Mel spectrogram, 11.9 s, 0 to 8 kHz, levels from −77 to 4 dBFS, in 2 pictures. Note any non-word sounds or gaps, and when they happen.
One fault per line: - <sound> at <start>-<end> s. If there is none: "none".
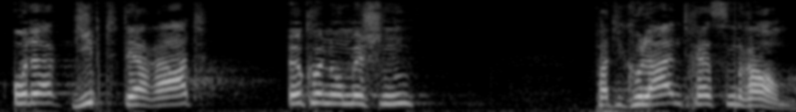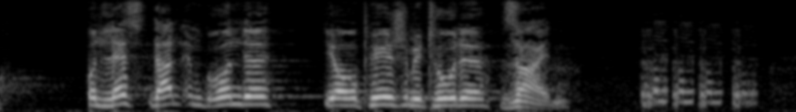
- laugh at 10.8-11.7 s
